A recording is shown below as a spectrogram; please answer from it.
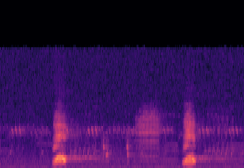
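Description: Black-crowned night heron giving two harsh, barking 'quok' calls about a second apart, over faint high background tones and hiss.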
